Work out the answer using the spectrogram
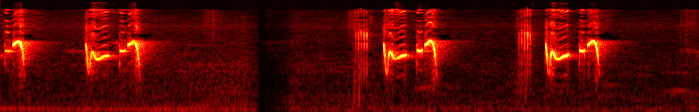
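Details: Chatty prinia calling to lure flock-kept birds: three quick bursts of sharp paired chirps, each a buzzy note and a shrill rising squeak, close together over a faint hum.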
